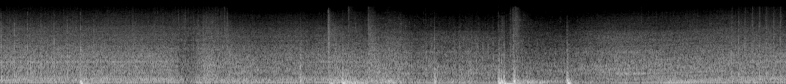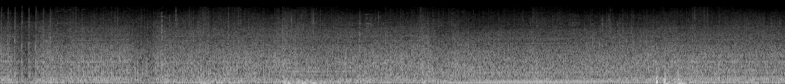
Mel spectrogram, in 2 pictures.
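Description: An armoured vehicle's engine rumbles low and steady as it drives.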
